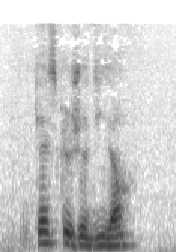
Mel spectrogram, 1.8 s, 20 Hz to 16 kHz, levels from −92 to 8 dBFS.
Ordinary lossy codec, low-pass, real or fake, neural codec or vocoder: MP3, 48 kbps; 14.4 kHz; fake; codec, 44.1 kHz, 7.8 kbps, Pupu-Codec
